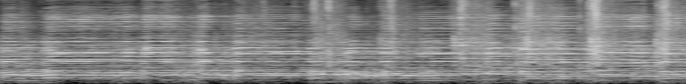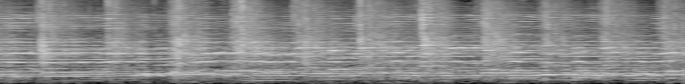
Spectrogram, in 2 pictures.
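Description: Accordion playing sustained chords, with a steady rhythm of sharp accents about two a second from about two seconds in.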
